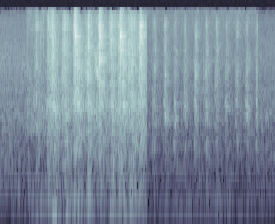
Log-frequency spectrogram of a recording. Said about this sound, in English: They could not hear me fiddling with the door.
